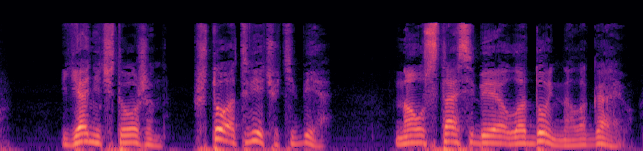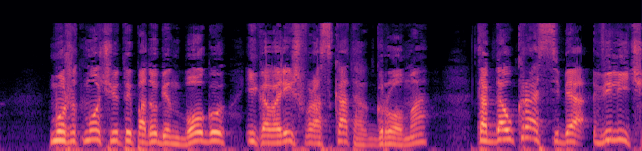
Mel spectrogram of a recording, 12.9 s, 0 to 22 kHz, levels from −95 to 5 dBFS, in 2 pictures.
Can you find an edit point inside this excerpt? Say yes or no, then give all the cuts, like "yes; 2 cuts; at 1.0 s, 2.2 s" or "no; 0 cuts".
yes; 2 cuts; at 6.9 s, 9.0 s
